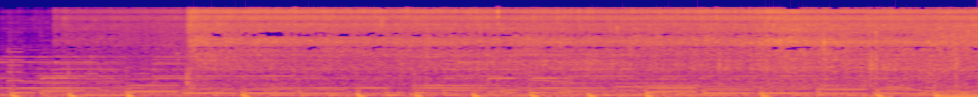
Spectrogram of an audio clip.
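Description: Raw chicken skin dropped into hot garlic oil in an iron frying pan, setting off a loud, steady sizzle about two seconds in, after a quieter sizzle of the garlic alone. Background music with a steady beat plays throughout.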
